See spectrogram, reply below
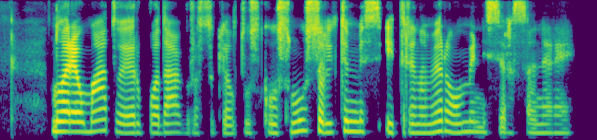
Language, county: Lithuanian, Kaunas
